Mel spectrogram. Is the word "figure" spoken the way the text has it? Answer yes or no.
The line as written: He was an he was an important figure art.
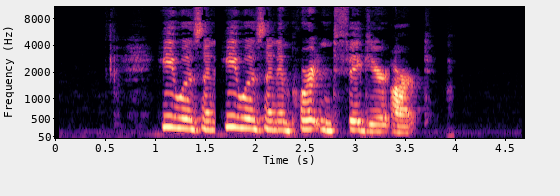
yes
